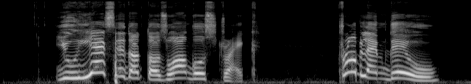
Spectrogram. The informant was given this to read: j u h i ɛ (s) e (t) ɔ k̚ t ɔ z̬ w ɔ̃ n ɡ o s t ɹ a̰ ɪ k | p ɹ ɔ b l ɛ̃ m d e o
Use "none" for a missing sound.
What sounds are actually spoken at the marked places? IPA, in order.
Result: s, d

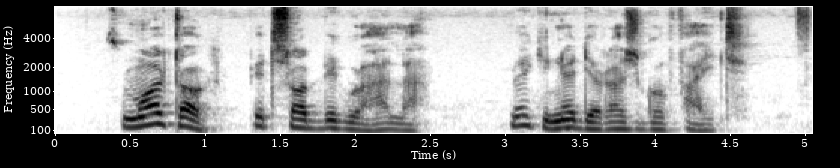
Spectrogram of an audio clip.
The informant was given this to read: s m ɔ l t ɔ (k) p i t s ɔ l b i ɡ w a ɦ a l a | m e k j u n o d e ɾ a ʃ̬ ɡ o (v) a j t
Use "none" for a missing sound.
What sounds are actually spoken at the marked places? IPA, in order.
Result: k, f

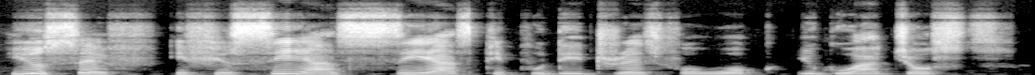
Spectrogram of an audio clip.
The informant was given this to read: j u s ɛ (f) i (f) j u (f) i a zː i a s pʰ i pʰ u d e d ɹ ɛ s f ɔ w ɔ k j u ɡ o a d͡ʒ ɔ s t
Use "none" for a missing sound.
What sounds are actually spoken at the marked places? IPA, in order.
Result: f, f, s

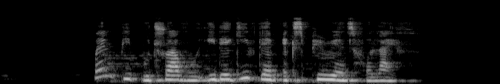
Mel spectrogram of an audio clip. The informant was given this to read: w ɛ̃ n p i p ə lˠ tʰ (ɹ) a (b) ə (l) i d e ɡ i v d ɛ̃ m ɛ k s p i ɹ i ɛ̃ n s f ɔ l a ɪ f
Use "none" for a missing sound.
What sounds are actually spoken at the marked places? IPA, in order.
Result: ɹ, v, l

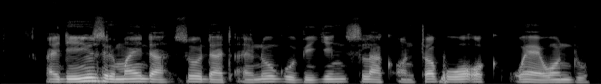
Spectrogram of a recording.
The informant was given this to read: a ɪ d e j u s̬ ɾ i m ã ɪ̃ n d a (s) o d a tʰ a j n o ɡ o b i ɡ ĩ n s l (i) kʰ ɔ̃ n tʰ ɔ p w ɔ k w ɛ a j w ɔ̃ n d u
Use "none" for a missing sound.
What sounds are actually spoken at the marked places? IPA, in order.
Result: s, a

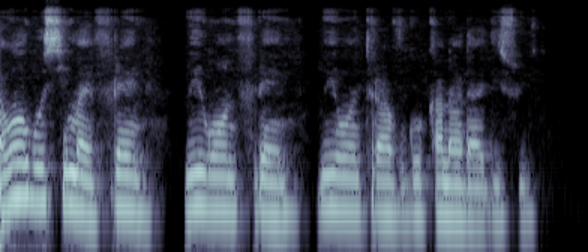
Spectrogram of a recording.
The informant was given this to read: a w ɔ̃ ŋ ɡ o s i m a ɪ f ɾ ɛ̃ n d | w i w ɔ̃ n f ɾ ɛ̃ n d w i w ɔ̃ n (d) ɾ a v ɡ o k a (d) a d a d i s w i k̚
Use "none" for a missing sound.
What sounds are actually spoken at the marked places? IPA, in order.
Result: t, n

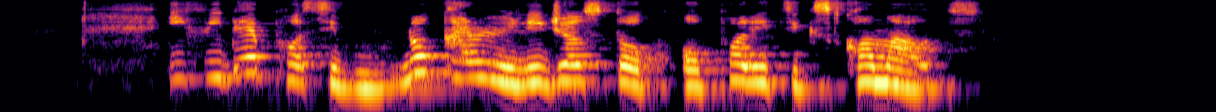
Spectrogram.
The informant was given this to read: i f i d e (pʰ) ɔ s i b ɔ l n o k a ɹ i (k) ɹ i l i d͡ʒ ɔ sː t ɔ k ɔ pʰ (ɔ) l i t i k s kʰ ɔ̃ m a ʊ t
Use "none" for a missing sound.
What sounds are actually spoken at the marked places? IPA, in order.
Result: pʰ, none, ɔ

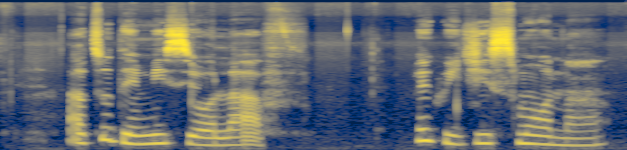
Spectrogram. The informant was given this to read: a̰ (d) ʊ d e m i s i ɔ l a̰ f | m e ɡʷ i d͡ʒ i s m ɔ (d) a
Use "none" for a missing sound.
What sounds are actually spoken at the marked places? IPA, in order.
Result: t, n

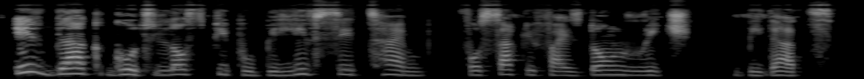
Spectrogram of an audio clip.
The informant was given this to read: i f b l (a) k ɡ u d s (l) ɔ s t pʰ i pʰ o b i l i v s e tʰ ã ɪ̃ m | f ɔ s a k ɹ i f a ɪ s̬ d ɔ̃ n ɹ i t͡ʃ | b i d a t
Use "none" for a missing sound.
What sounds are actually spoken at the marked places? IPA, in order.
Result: a, l

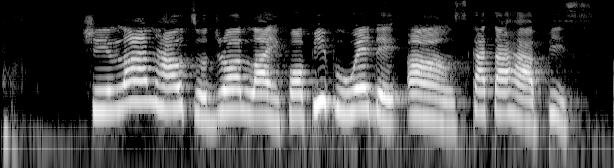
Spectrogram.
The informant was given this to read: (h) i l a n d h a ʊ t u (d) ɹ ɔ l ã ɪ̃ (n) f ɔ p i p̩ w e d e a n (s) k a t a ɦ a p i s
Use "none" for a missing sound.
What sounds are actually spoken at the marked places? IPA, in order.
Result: ʃ, d, n, s

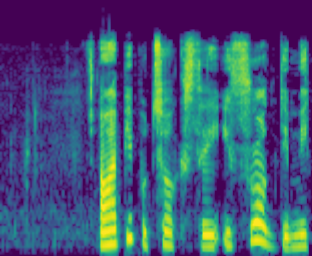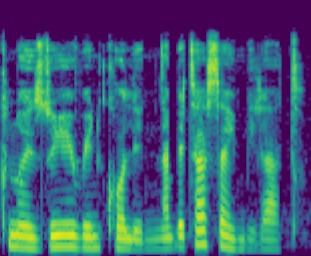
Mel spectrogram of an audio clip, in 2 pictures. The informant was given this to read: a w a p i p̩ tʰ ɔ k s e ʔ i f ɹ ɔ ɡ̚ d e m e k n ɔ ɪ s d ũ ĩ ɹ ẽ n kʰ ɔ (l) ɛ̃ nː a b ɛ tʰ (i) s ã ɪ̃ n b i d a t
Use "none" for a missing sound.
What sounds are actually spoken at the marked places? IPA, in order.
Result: l, a

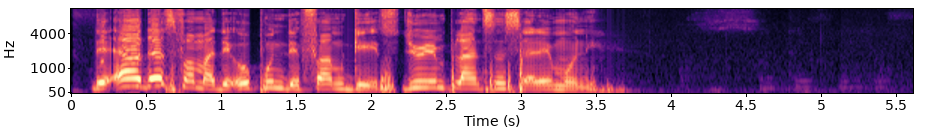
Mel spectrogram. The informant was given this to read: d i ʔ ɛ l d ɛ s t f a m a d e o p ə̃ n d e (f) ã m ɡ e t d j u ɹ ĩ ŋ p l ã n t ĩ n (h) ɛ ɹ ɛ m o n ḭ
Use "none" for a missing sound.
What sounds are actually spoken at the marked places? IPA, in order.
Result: f, s

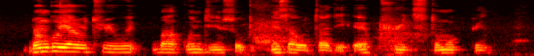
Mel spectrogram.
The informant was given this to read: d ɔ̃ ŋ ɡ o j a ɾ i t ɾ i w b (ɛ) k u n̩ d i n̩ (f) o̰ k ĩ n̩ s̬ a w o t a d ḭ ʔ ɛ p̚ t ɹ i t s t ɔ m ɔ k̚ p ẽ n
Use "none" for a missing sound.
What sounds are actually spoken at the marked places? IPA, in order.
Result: a, s

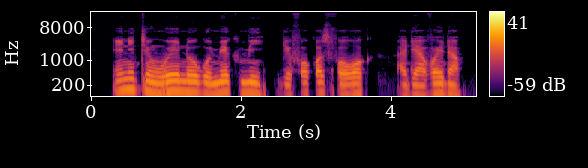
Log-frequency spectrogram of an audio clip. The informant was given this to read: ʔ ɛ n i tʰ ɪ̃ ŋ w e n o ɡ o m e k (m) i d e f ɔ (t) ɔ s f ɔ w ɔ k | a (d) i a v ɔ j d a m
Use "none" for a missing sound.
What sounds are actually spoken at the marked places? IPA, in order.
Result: m, k, d

